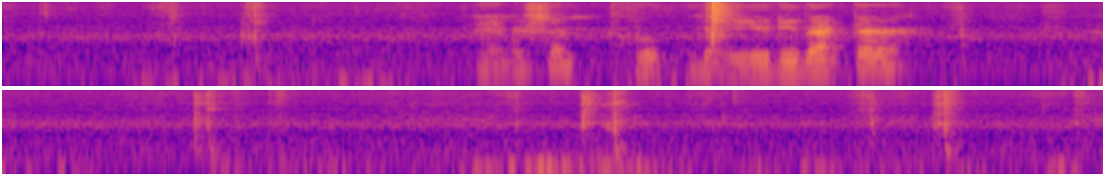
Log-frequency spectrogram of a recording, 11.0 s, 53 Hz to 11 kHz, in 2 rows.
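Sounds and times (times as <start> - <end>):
cards clicking: 3.4 - 3.8, 8.0 - 8.7, 9.8 - 11.0.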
